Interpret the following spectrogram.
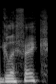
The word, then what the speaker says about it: Glyphic: So it comes from hieroglyphic and so it should be glyphic but we were saying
